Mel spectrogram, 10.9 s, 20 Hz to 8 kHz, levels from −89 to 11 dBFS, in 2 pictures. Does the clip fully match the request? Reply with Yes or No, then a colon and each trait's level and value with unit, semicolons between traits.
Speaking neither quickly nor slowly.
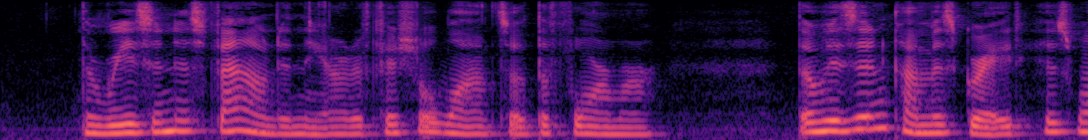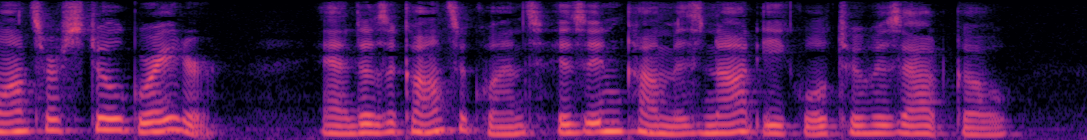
Yes: average, 180 wpm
